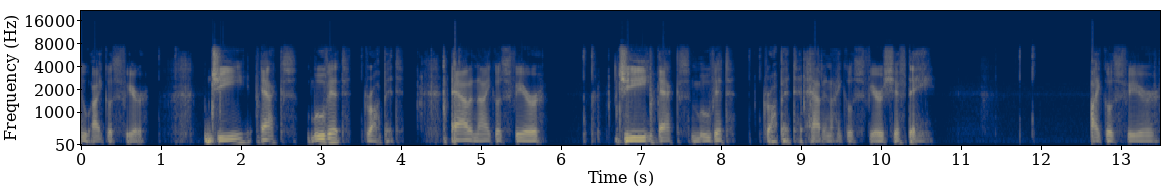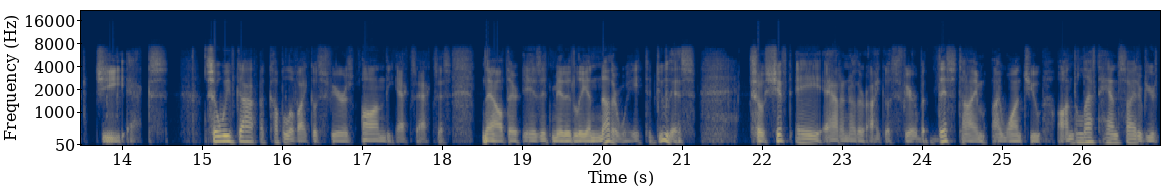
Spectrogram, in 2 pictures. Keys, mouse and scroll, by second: 0.9 click, 1.6 g, 2.1 x, 3.3 click, 4.6 shift+a, 6.2 click, 6.6 g, 7.0 x, 7.2 g, 8.3 click, 9.0 shift+a, 11.6 click, 13.3 g, 13.7 x, 14.8 click, 20.6 shift+a, 23.1 click.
